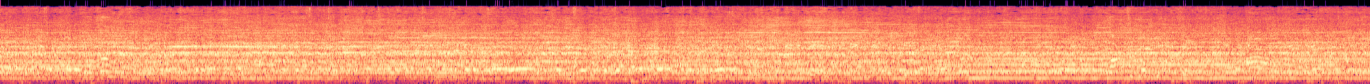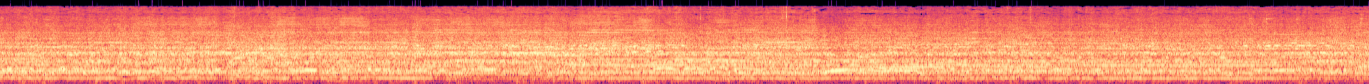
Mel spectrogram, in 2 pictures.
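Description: A large crowd cheers and shouts in the distance.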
